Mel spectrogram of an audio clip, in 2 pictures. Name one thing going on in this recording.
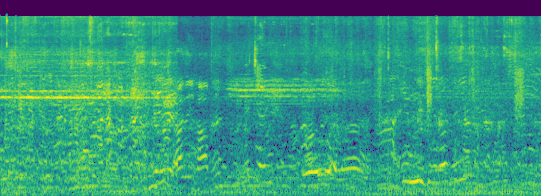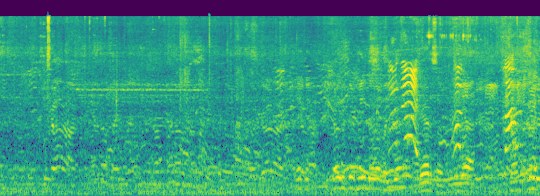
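A busy outdoor crowd chatters all around.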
